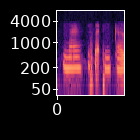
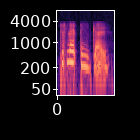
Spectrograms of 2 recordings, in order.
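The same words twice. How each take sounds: First: Said in the usual way. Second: Louder, pressing on "let"; firm urging. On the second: Real, not acted. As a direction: urge them to "let things go". Repeats advice, first take.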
